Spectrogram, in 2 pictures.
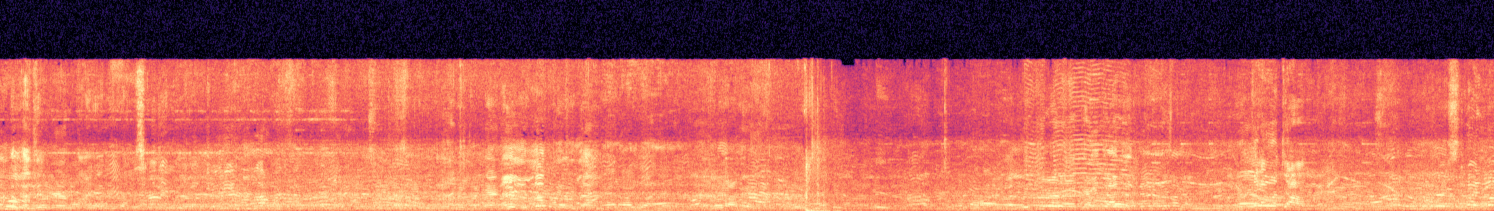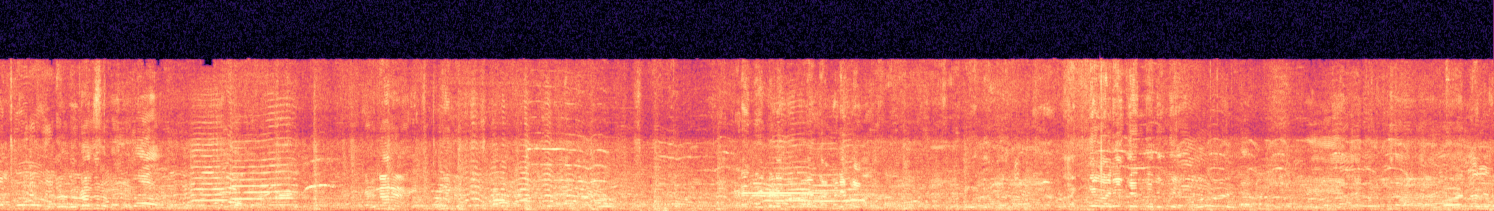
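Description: A crowd of men chatter loudly all around, outdoors.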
